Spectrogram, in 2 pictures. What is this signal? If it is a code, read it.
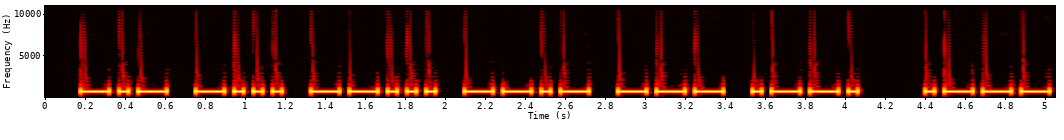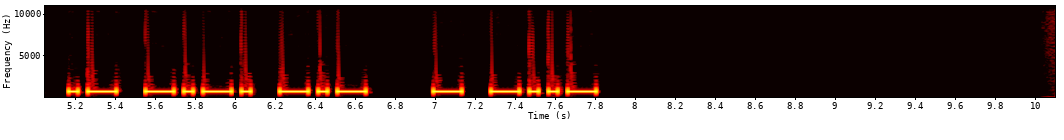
Morse code, heard as a keyed tone, about 25 wpm, 700 Hz. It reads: KB7QOP JACK TX
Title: K1USN SST QSO Practice - 25wpm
